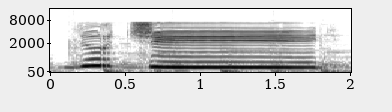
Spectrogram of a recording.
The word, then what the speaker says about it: дзюрчить: склад у слові дзюрчить який склад у цьому слові ми вимовляємо довше та з більшою силою зюрчить правильно склад чить другий склад зюрчить цей склад є наголошеним у слові дзюрчить чудово давай визначимо де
